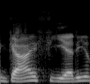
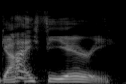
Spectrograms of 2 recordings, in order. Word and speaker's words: Guy Fieri: I think the Guy Fieri look is gonna be insane.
